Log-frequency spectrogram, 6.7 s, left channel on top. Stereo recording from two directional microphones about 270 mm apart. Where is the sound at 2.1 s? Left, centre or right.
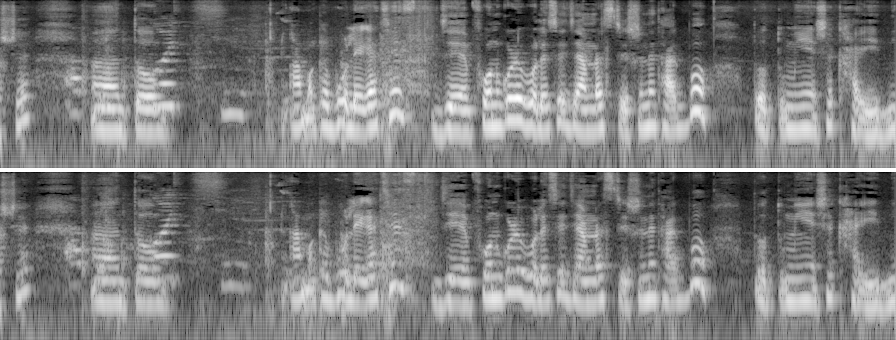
Centre.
